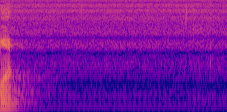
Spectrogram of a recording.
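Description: Faint steady electrical hum from the microphone and sound system, after the last word of speech trails off just after the start.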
